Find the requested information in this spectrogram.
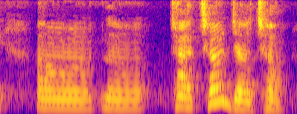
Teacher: చావర్ణమును పలికేటప్పుడు నాలుక నోటిలోని తాలు స్థానాన్ని స్పర్శిస్తుంది మరియు తర్వాత గాలి సంఘర్షపూర్వకంగా బయటికి కూడా వెడలుతుంది కనుక చ అనేది స్పర్శ సంఘర్షి.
